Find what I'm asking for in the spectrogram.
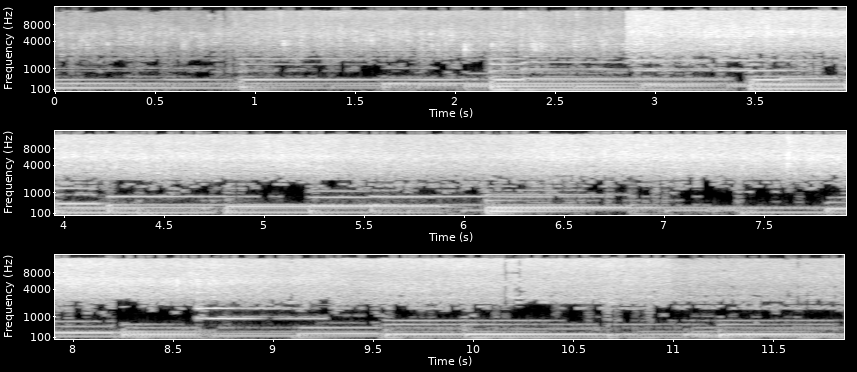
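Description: Onions sizzle as they hit hot oil in a pan with ginger and garlic while cooking tapioca (kappa) biriyani. A steady frying hiss grows louder partway through, under background music.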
